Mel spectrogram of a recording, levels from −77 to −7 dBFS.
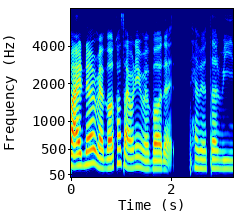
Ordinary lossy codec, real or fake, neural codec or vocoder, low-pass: none; real; none; 7.2 kHz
